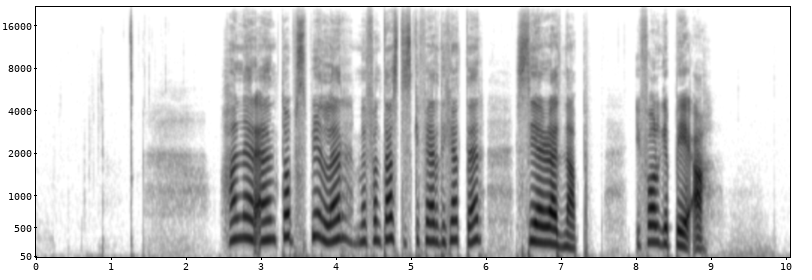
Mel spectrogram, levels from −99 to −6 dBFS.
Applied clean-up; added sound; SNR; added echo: none; none; none; none.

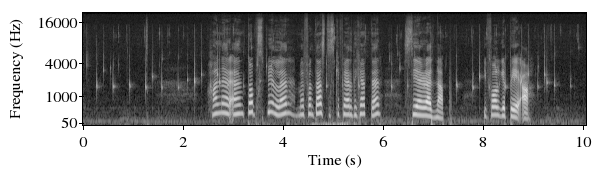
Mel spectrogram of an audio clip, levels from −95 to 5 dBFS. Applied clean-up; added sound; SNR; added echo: none; Drip; 19 dB; none.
